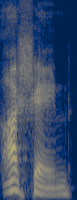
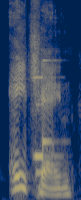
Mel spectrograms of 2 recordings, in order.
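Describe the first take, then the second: First: The middle consonant is a soft 'sh' sound. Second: The middle consonant is a 'ch' sound. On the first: The speaker calls it wrong. "I was pronouncing it Ashane" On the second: The speaker calls it right. "apparently it is A chain"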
